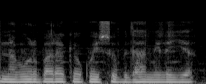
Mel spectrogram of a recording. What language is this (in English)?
Maithili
